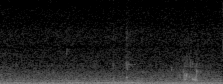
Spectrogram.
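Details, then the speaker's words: Passy-Muir speaking valve demonstration while drinking a glass of water: quiet wet swallows, then a brief soft exhalation as the airway reopens, from a positive-pressure air column that helps prevent aspiration. "notice that I had a brief exhalation at the end of my swallow this occurs because as the airway opens back up at the end of a swallow a column of air under positive pressure exits the trachea and this helps prevent aspiration"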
